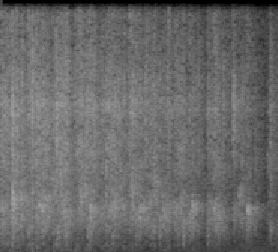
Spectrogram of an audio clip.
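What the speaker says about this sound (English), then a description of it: "A big applause for Prof." A crowd at an inaugural professorial lecture gives steady applause for Prof. Ahmad Ainuddin Nuruddin, fairly faint and distant, a continuous even patter lasting several seconds.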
